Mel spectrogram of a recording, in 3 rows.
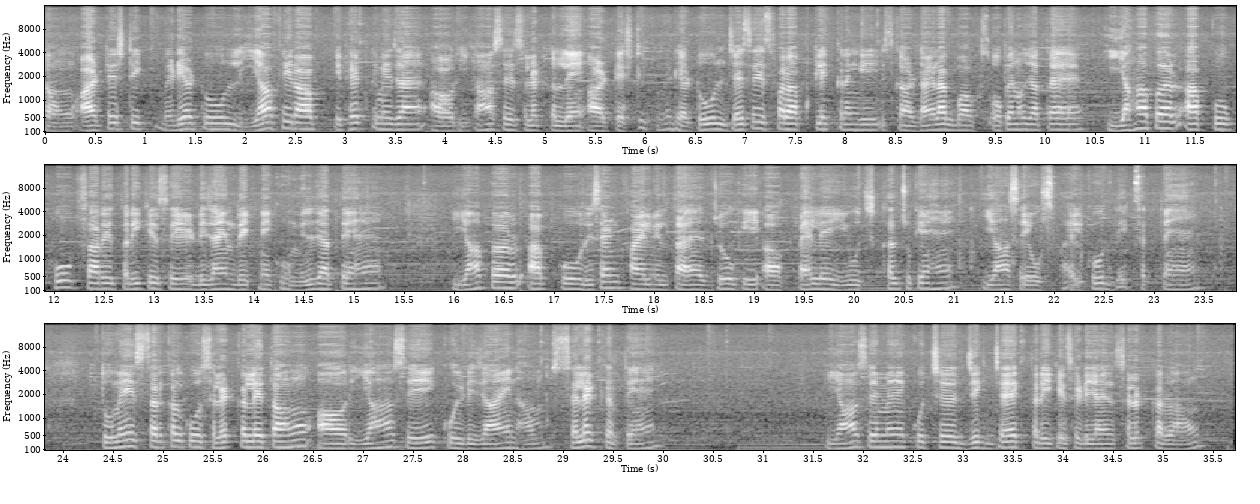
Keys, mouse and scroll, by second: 4.0 click, 8.9 click, 14.1 click, 23.6 click.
